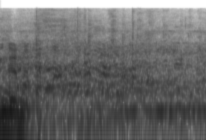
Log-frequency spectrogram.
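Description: A man says a brief word and chuckles, then a room of listeners laughs and murmurs steadily for more than a second.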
